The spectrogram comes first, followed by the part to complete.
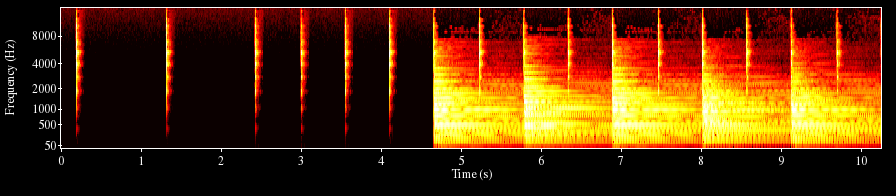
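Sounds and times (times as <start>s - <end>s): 
E minor chord progression: 4.7s - 10.2s.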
